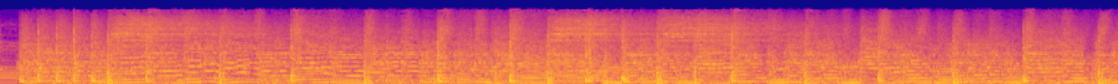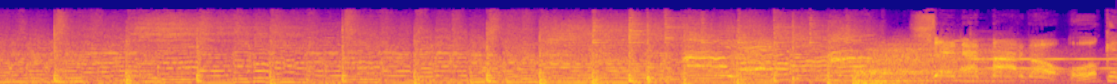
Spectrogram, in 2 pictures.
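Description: A loud hard rock recording plays throughout, with pounding drums, dense distorted guitar riffs and high, strained vocals. The sound stays thick and steady before it thins out in the last couple of seconds.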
